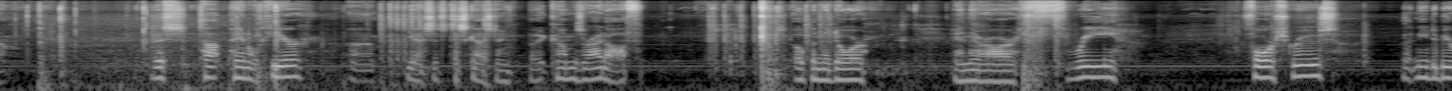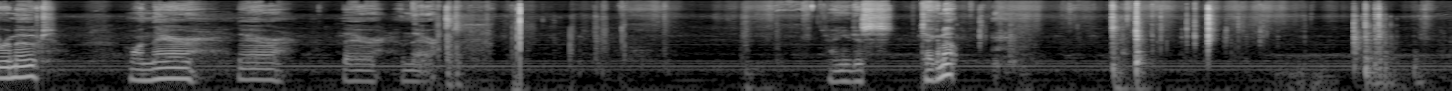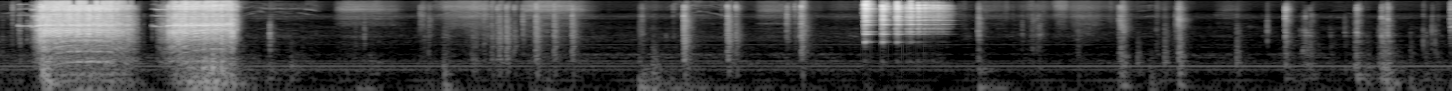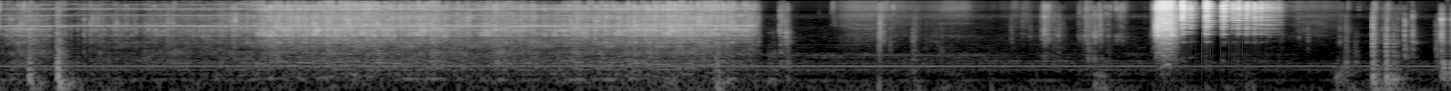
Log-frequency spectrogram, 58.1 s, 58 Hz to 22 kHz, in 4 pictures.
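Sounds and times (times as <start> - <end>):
faint steady hum: 0.0 - 40.1, 43.4 - 57.2
cordless driver motor whirring: 29.3 - 31.5, 43.6 - 51.2.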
